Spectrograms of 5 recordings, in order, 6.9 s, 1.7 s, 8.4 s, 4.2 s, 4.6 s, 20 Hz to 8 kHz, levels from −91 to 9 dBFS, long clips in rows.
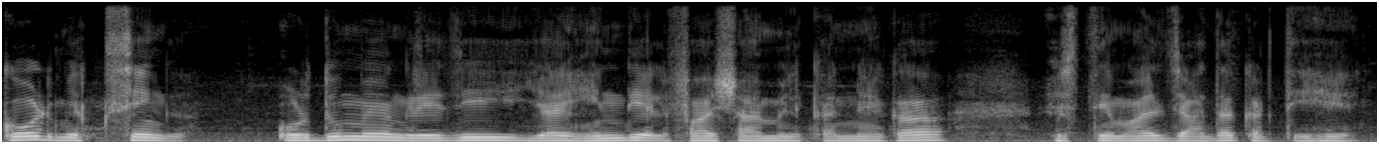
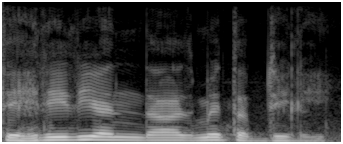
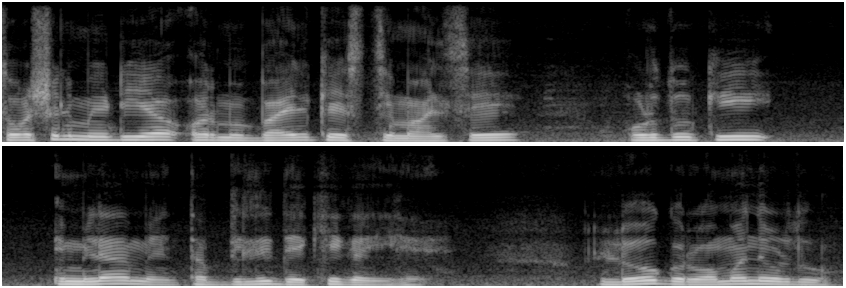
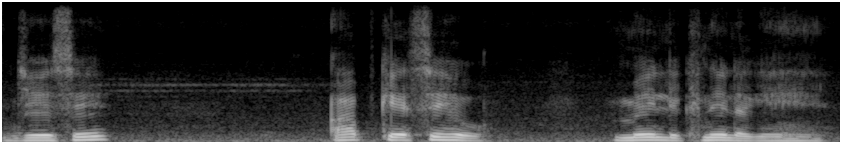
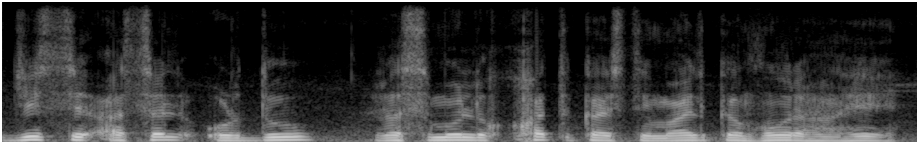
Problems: constant background noise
